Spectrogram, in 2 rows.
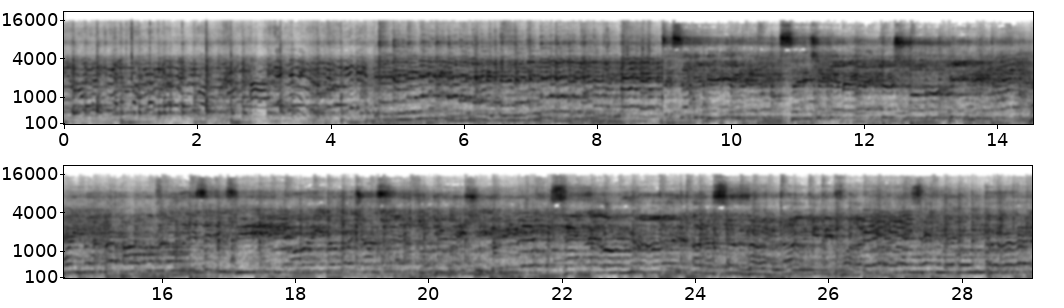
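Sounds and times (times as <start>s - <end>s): band music with singer: 0.0s - 29.0s.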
